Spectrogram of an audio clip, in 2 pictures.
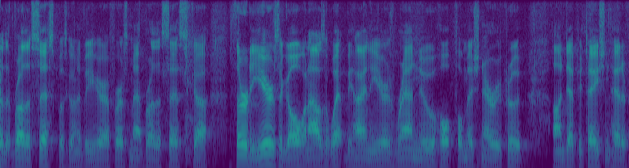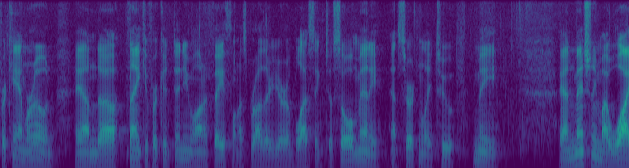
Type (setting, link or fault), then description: setting, large echoing room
